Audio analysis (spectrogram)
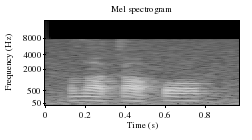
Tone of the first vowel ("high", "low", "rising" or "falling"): falling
